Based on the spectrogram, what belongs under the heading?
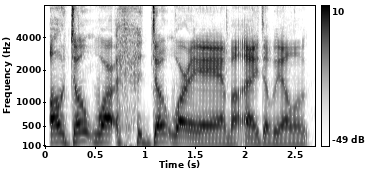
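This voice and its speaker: Smooth and slightly mellow, this mid-range male voice moves at a moderate pace with a mild Scottish accent. The Scotsman is streaming a game and chatting loosely, answering viewers' messages with chuckles and meandering asides.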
